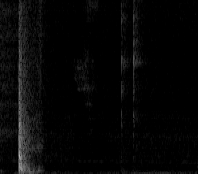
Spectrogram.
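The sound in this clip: A die rolled during a tabletop game lands with one sharp, bright click, followed by a couple of faint clicks and then near silence.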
